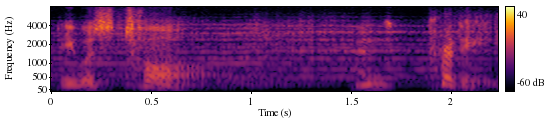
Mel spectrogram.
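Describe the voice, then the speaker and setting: An actor playing a brisk, persistent insurance investigator in a 1950s radio detective drama, clipped and matter-of-fact. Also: male voice, fairly low pitch, huge pitch swings, creaky, over music, exaggerated voice. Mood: dry, matter-of-fact. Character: brisk, hard-boiled male insurance investigator narrating his case.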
